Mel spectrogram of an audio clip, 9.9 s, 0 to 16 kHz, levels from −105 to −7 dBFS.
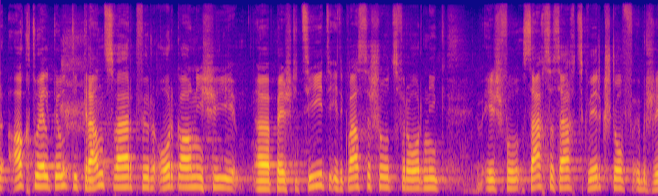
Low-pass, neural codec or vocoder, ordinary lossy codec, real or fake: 14.4 kHz; none; none; real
